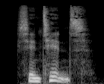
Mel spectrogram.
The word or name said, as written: sentens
